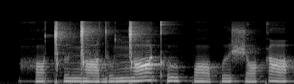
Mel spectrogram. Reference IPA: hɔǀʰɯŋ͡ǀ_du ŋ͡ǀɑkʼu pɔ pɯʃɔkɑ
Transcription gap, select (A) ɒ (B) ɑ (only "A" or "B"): B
